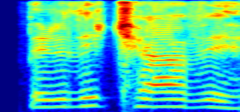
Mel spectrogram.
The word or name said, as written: Perde Chavi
